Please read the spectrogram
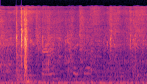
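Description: Plastic DVD cases clacking against each other and the wire rack as they are handled, with a sharp clatter a little way in, over a steady low hum.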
